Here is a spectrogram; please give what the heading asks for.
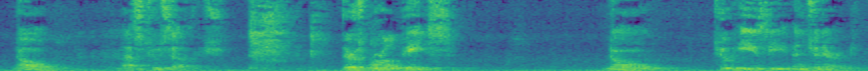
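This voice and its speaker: A man's voice: medium pitch, mellow. A man performing a dramatic reading as a reflective, wondering person musing on wishes, recorded from afar in a noisy, echoing hall. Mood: pondering. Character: reflective birthday celebrant pondering wishes and others' troubles. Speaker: dramatic monologue reader. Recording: echoey hall from far off, noisy.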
